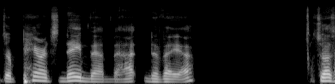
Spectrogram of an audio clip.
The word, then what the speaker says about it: Nevaeh: not one, but two people that are named Nevaeh, which is heaven backwards. They're kids, but their parents named them that, Nevaeh. So that's how you pronounce this, Nevaeh Ni Icalpa.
